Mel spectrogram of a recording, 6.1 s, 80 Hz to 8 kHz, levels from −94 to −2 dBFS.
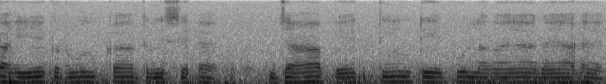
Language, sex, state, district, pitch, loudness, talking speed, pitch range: Hindi, male, Jharkhand, Deoghar, 130 Hz, -17 LUFS, 130 wpm, 125-135 Hz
